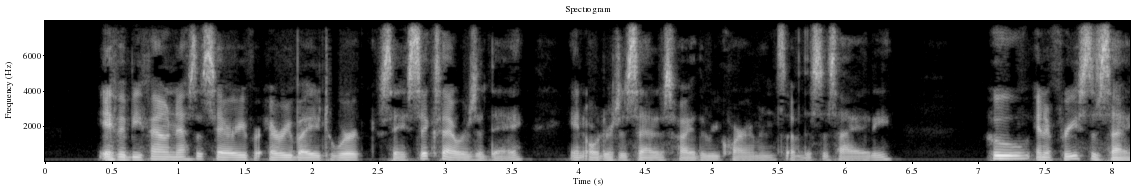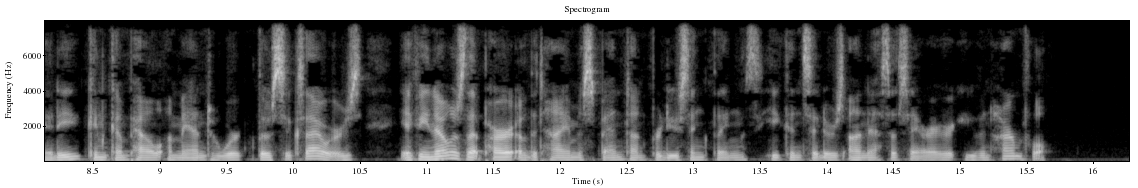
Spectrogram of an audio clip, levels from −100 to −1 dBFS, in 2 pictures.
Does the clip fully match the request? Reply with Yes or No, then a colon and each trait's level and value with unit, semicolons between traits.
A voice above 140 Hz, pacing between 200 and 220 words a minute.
No: low, 110 Hz; fast, 205 wpm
